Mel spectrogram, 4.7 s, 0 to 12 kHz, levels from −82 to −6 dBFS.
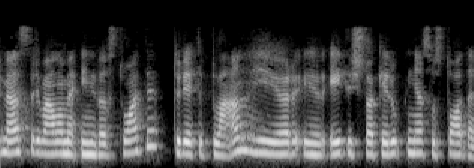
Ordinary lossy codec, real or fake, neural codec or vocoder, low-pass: MP3, 32 kbps; fake; codec, 16 kHz, about 1 kbps, DyCAST, with the encoder's durations; 7.2 kHz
